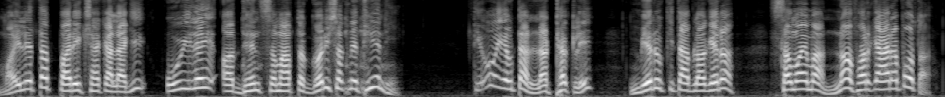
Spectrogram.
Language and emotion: Nepali, angry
